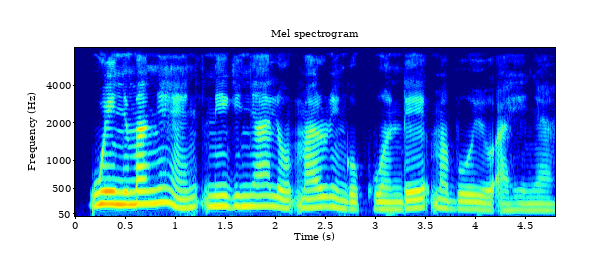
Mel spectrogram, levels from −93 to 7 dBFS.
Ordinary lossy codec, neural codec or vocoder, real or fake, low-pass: Opus, 24 kbps; none; real; 7.2 kHz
